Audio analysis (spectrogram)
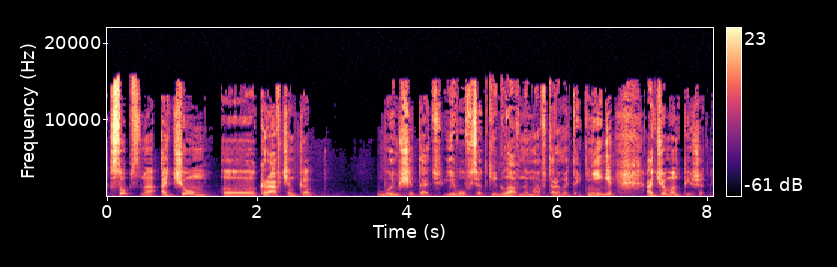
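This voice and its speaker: Husky man explaining history at length. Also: lowish voice, big pitch swings, a bit bright. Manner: measured, lecturing with frequent hesitations. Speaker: guest historian. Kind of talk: explanatory interview talk.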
